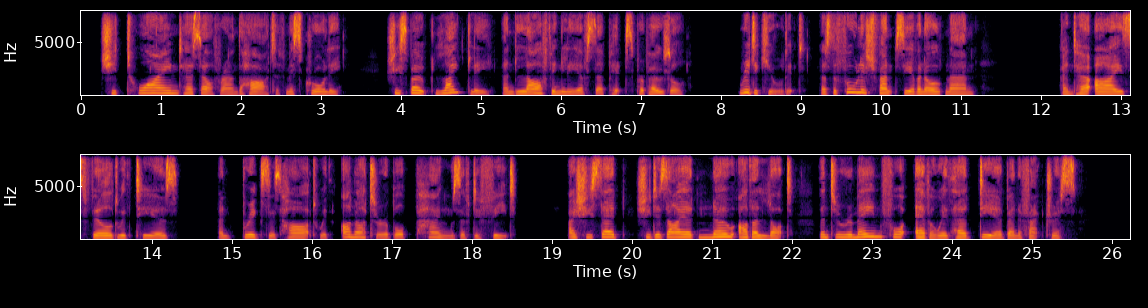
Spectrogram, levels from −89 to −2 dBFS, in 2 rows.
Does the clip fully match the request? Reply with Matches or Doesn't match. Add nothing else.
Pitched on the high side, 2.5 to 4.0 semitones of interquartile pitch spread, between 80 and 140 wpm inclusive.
Doesn't match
